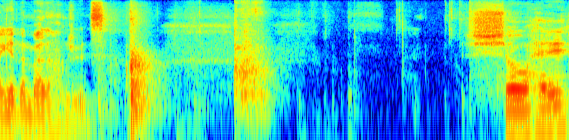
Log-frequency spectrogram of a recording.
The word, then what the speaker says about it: Shohei: them by the hundreds shohei shohei that's how you say it show hey shohei atani or something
